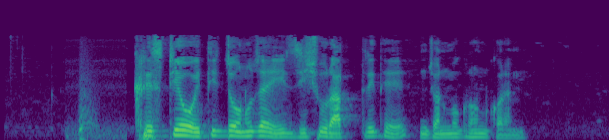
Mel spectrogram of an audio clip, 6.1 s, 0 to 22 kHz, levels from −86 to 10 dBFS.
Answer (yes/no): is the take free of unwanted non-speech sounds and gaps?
no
